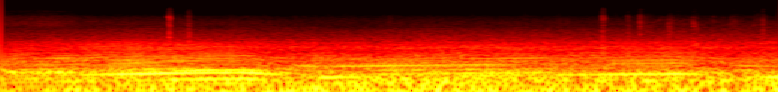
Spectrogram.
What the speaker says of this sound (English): And just a mild acceleration.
